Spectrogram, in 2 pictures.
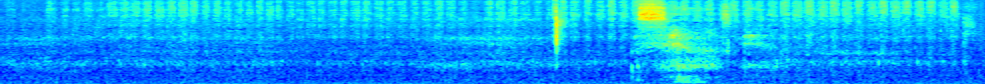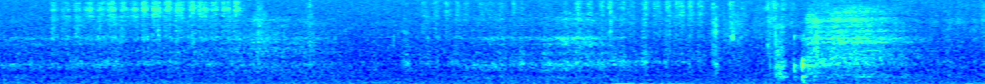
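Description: Derwent Coloursoft coloured pencil shading on smooth, shiny colouring-book paper: a steady run of strokes. A sharp click comes about four seconds in, with a short louder sound just after it.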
